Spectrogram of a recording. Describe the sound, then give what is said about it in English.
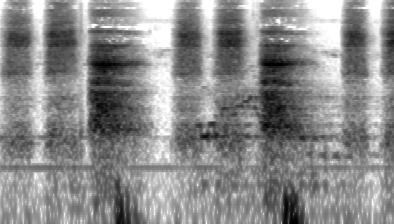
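Breathing exercise of two quick nasal sniffs followed by a long, audible sigh out through the mouth, repeated twice, then two more sniffs to begin another round. “The first breath is into the belly. Second sniff into the chest. And third is a sigh out the mouth. So it sounds like this.”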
